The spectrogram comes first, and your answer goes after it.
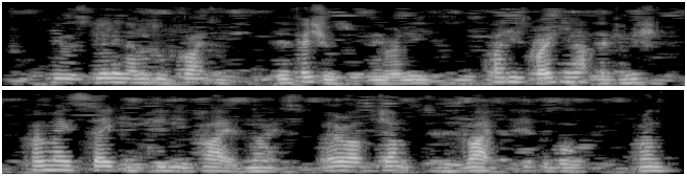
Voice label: male; SiSEC11; underdetermined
